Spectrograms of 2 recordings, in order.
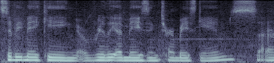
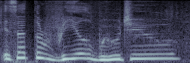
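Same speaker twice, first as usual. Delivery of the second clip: higher, slowed disbelief; drawn-out surprised question; 6 semitones higher, slower than usual. Real, not acted. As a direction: ask it slowly, not believing your eyes. Spots a surprise guest in chat.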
